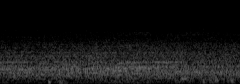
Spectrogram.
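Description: Steady faint background noise with a faint hum: the room tone of the broadcast during a pause in the dialogue.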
